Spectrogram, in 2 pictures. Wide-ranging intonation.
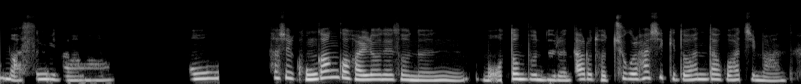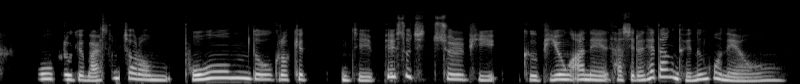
No: average, 4.0 semitones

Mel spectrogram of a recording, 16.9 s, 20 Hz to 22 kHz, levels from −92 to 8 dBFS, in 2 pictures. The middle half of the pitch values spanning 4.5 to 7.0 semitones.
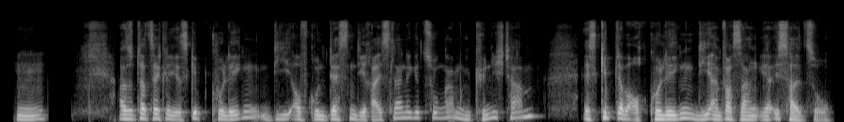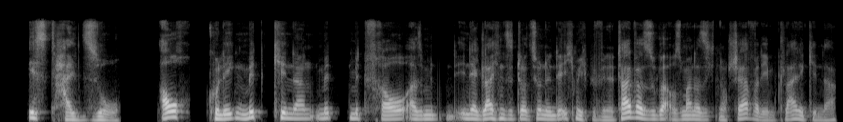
Yes: average, 4.9 semitones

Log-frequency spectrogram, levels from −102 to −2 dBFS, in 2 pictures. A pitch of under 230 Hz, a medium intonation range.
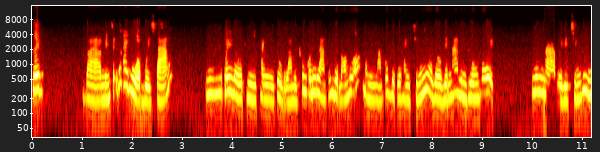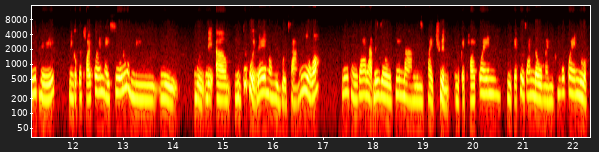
Yes: high, 210 Hz; average, 4.9 semitones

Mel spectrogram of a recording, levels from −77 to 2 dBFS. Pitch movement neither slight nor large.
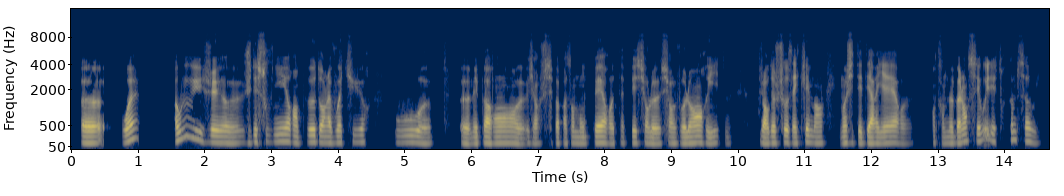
No: narrow, 2.1 semitones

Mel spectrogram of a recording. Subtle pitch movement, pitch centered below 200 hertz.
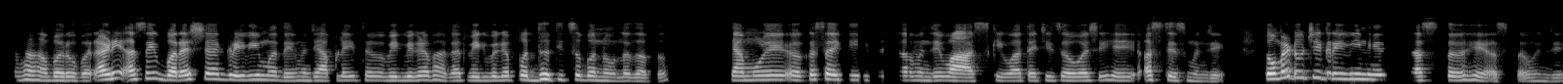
No: average, 3.4 semitones; high, 190 Hz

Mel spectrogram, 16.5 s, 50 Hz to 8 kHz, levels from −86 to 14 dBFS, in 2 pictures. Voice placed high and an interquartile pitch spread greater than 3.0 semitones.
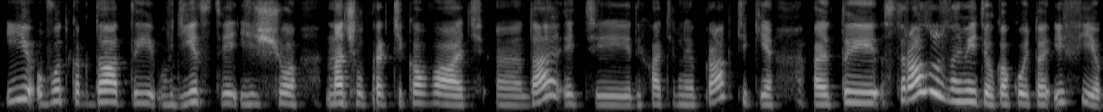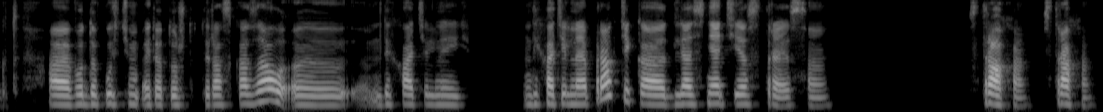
No: high, 210 Hz; narrow, 2.5 semitones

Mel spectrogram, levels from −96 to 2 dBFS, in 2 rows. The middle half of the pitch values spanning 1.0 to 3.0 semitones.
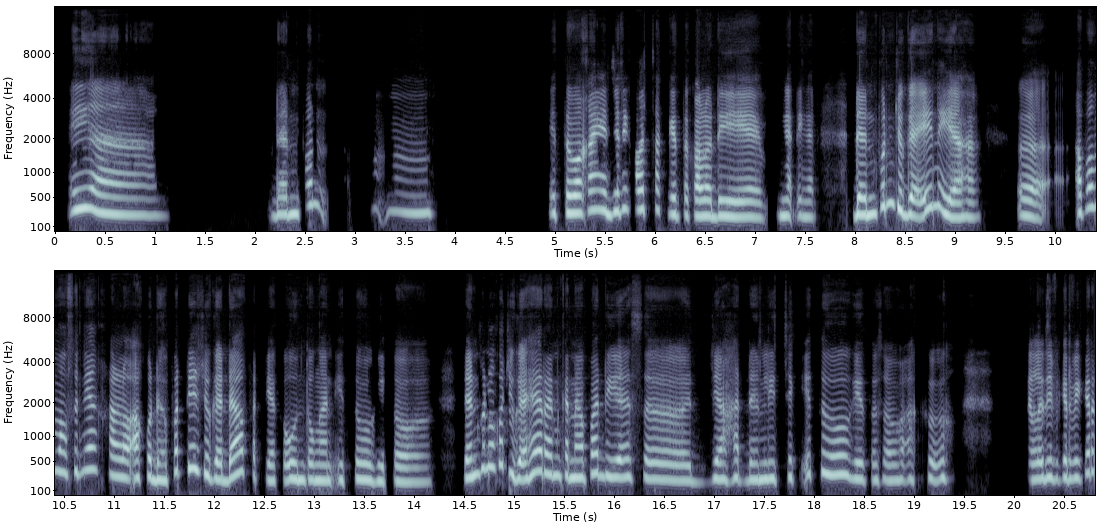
No: average, 4.1 semitones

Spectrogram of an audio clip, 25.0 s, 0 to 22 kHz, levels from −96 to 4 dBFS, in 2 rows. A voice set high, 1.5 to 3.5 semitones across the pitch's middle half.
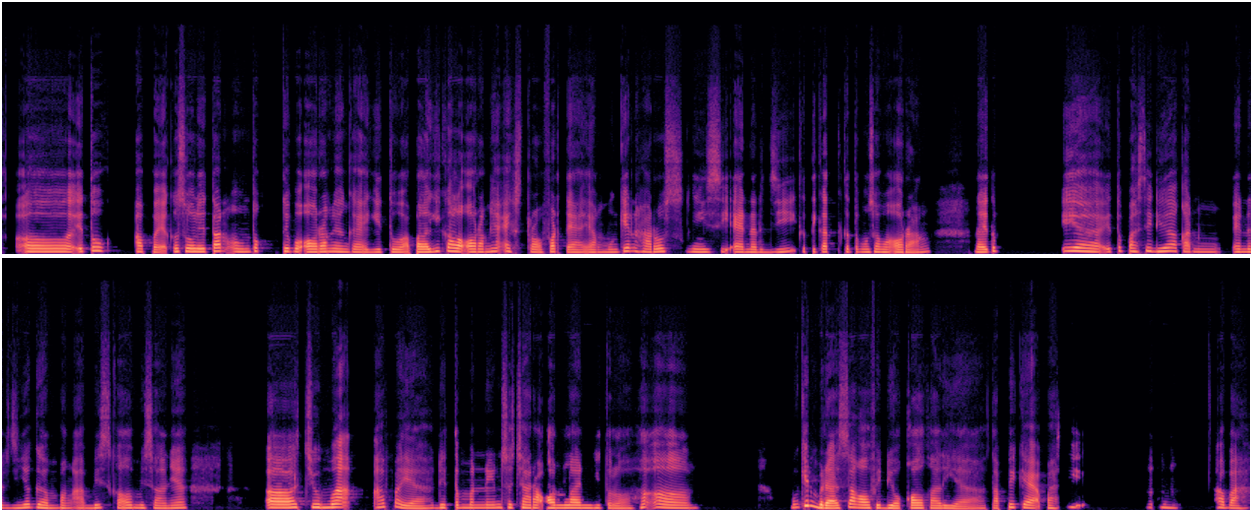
Yes: high, 240 Hz; average, 2.8 semitones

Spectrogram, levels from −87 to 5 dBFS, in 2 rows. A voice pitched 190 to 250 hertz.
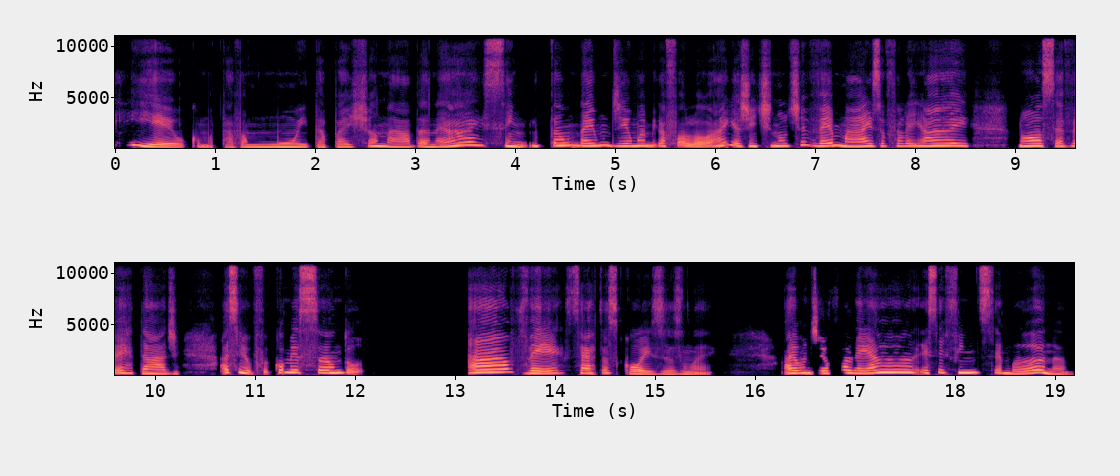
No: very high, 260 Hz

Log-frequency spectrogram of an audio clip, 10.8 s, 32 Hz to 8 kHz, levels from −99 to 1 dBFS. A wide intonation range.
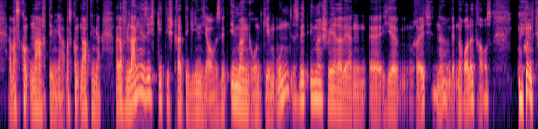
Yes: wide, 7.1 semitones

